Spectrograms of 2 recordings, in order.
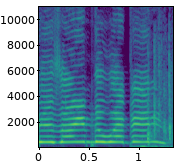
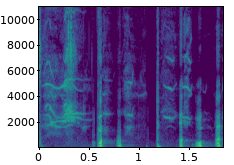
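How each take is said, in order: First: High, loud mock battle cry; loud weapon quote. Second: Soft mock whisper. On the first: Mocking the old man's sign with a loud, high battle cry. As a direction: belt it out like a proud old warrior. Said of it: "It sure says". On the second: Repeating the sign to the viewers as a hushed whisper. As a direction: breathe the words like a secret.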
